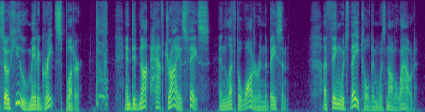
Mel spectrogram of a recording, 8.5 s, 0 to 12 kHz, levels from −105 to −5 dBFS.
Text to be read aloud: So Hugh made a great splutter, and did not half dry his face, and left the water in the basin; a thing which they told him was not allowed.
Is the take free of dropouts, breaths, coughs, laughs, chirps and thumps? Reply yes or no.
no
